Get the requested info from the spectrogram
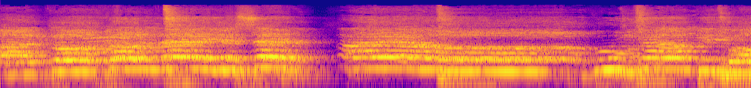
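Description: Male vocalist chanting a sung refrain into a microphone, with the crowd singing along, in two phrases with a short break about three seconds in.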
